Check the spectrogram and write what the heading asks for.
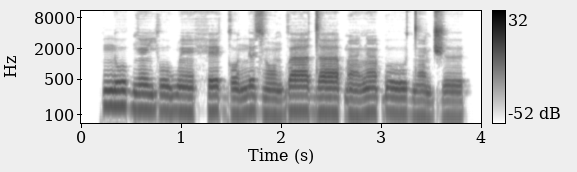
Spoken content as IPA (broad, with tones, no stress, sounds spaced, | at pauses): n o˦ ɡ ɛ̃˧ j o˧ w ɛ̃˦˨ h ɛ˦ ɡ ɔ˨ n ə˦ z ɔ̃˨ ɡʷ aː˦ d aː˧ ɓ ã˨ l ã˦ ɓ oː˧ d ã˨ d͡ʒ ə˨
